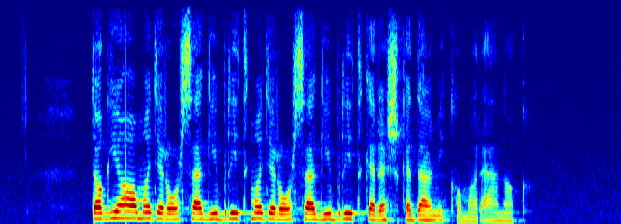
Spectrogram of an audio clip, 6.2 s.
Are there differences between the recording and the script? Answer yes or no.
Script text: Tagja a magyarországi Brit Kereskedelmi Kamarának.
yes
